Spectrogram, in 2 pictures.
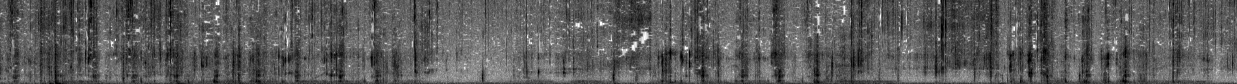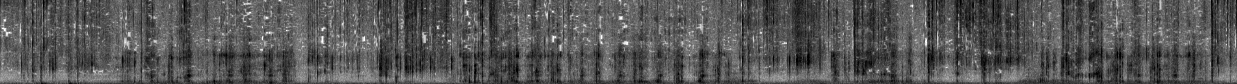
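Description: Close-up biting and chewing of a steamed sand lizard: many small crackling clicks as the meat and skin are bitten, going in bouts with brief pauses every few seconds.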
